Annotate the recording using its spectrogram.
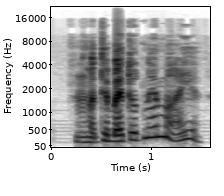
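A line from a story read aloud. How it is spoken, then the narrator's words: Exclaimed. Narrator (Ukrainian): вигукнув Гаррі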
